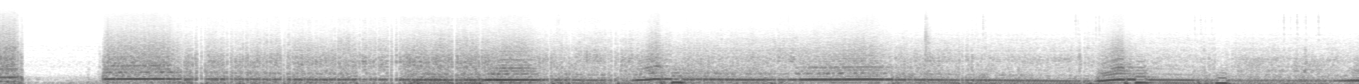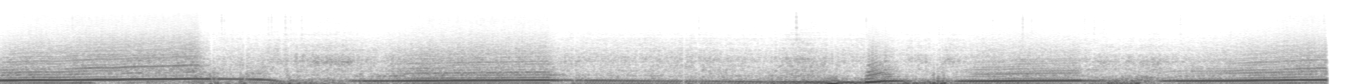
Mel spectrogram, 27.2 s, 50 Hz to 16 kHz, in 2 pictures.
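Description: Nissan 370Z's 3.7-litre V6 engine heard from inside the cabin, driven hard on track: the engine note rises and falls with throttle and gear changes, with a few sharp rev spikes around the middle and near the end. The sound drops out briefly about a second in.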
